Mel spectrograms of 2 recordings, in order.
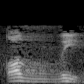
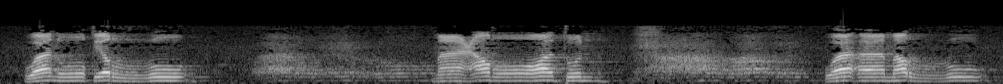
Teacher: Karena huruf ra diusahakan tetap ada getaran sekali, ya · Shown in: second take · Term: tasydid pada ra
